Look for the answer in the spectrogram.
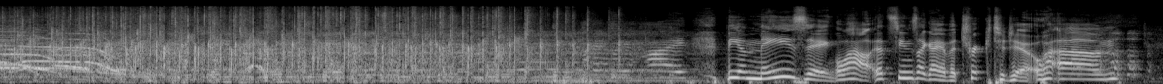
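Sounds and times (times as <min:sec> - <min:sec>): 
audience applause welcoming a comedian onto a stand-up stage: 0:00.0 - 0:06.4
crowd noise: 0:00.0 - 0:06.8
speech: 0:07.4 - 0:11.4.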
